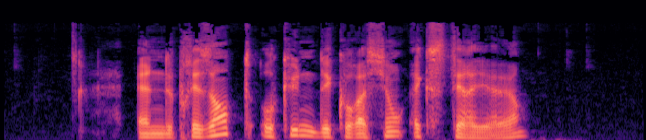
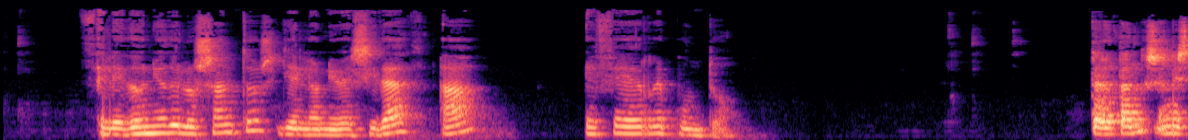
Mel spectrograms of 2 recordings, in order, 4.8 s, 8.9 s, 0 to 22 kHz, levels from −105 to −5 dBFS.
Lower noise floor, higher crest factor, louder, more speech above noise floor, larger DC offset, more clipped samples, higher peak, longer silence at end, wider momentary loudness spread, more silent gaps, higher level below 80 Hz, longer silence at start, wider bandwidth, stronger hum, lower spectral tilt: second, -80 dBFS vs -89 dBFS; about the same, 22 dB vs 18 dB; second, -28 LUFS vs -19 LUFS; second, 52 dB vs 70 dB; neither; neither; second, -8 dBFS vs -2 dBFS; first, 0.9 s vs 0 s; second, 9 LU vs 12 LU; neither; first, -50 dBFS vs -60 dBFS; about the same, 0.55 s vs 0.65 s; second, 11.5 kHz vs 16.5 kHz; neither; about the same, -5 dB/octave vs -4.5 dB/octave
